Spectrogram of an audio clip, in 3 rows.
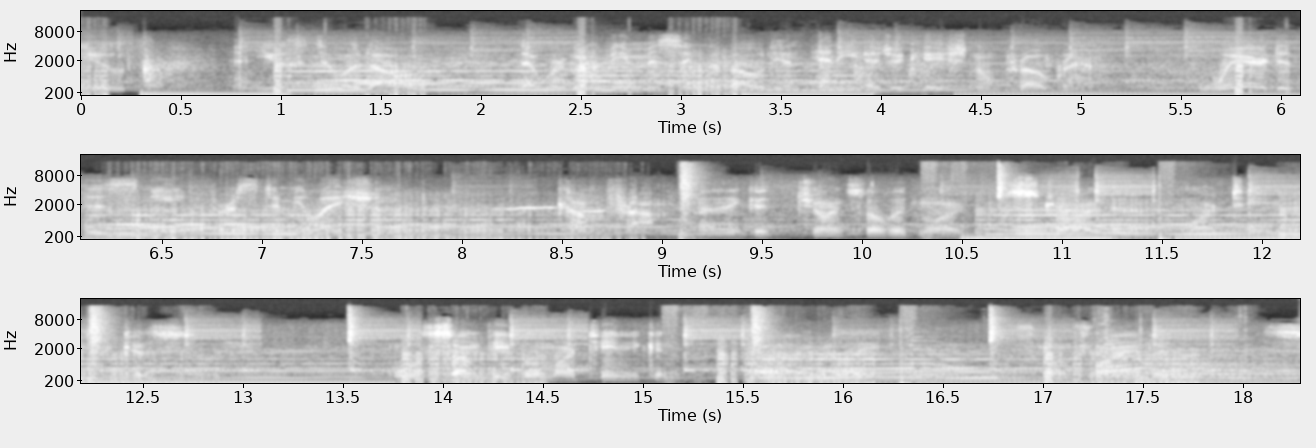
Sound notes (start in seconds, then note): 9.1 slurred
